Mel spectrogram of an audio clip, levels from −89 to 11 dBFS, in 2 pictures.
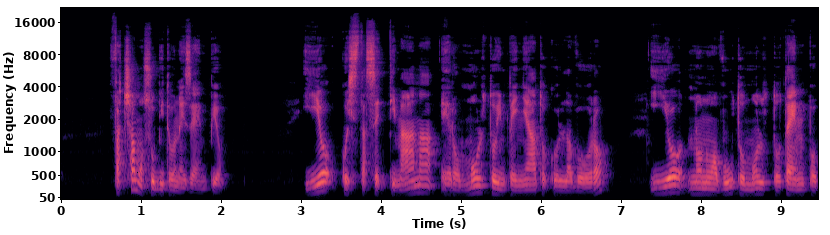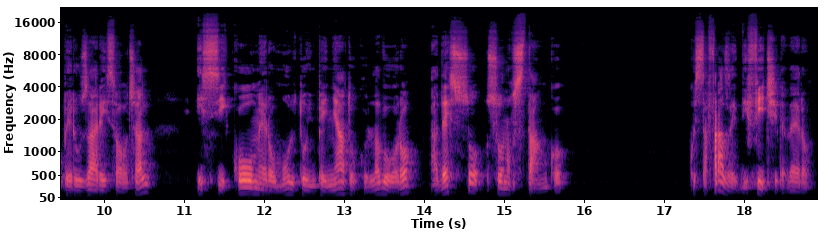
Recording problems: thin; very; fading below 350 Hz

